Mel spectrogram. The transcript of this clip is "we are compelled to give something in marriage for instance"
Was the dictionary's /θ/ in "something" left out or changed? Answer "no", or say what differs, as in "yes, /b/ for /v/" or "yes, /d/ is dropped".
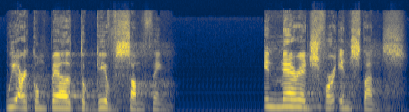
no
